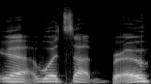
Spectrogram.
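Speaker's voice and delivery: faked low voice, forced from the throat. Retelling how a boy the same age greeted people, imitating a forced deeper voice. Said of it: "he was trying to make it sound deeper".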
